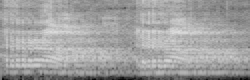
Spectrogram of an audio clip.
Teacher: Jadi satu kali lagi Ibu, huruf ro makhorijul hurufnya torpul lisan, lidah kita, ujung lidah kita nempel ke gigi seri bagian atas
